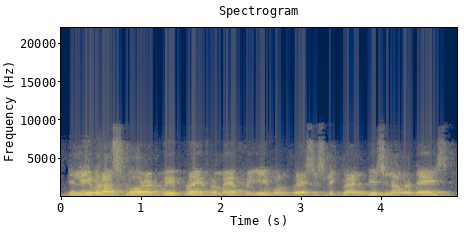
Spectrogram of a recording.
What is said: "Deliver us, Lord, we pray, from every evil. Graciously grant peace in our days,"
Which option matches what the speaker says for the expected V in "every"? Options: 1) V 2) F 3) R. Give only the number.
2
